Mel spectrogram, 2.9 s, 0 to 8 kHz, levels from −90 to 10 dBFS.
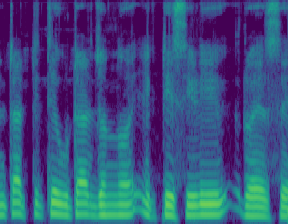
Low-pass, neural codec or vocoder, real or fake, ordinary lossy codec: none; none; real; none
